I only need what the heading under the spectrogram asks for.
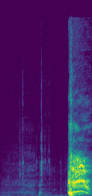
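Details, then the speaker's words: Single short, harsh cough after a quiet pause from an adult speaker suffering from cough and cold; cough. "I am sorry for my voice because I'm suffering little from cough and cold"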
